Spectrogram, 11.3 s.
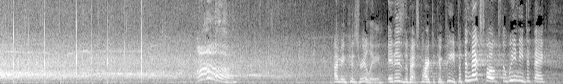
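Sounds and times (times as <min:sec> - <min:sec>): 
crowd cheering: 0:00.0 - 0:06.7
rhythmic clapping: 0:00.0 - 0:06.8
person shouting whoo: 0:04.0 - 0:05.3
speech: 0:06.8 - 0:11.2.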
